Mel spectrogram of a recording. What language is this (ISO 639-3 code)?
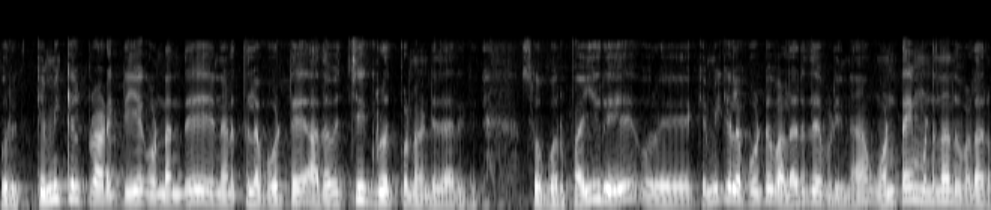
tam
